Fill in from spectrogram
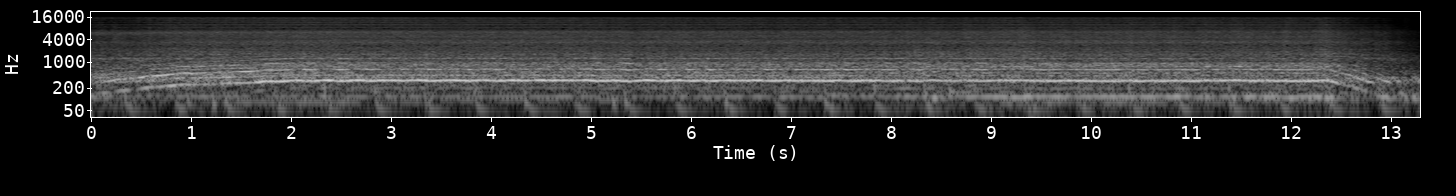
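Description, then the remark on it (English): A blender making a smoothie with spinach roars to life, its motor whine rising quickly, then grinds steadily and loudly for about ten seconds before winding down abruptly. No one speaks over it. “Throw the top on, but I remembered this time and turn on your blender.”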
